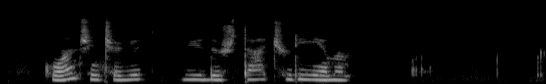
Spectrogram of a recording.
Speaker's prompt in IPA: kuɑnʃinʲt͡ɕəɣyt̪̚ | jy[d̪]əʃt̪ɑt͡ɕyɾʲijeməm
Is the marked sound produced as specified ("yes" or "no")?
yes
